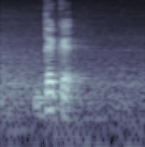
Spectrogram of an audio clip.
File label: "Deke", Ishir Chamacoco; abuelo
